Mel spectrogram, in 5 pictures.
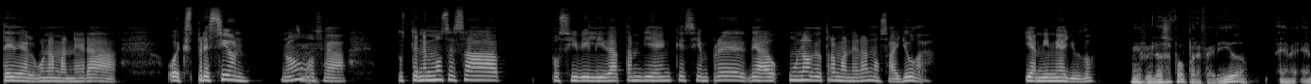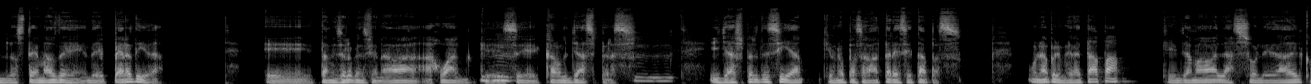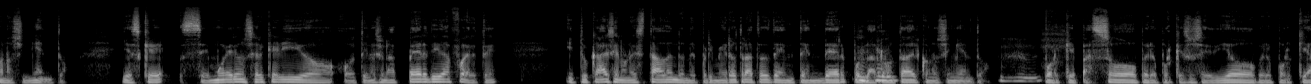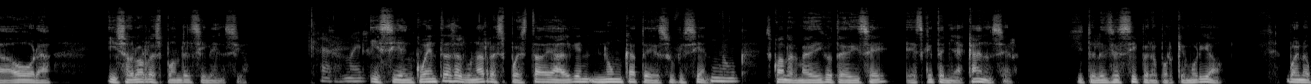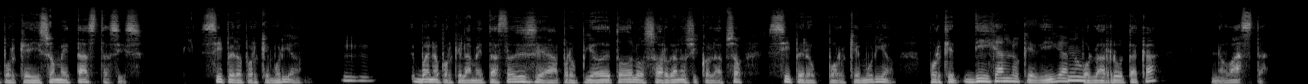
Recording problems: none

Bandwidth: 15 kHz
